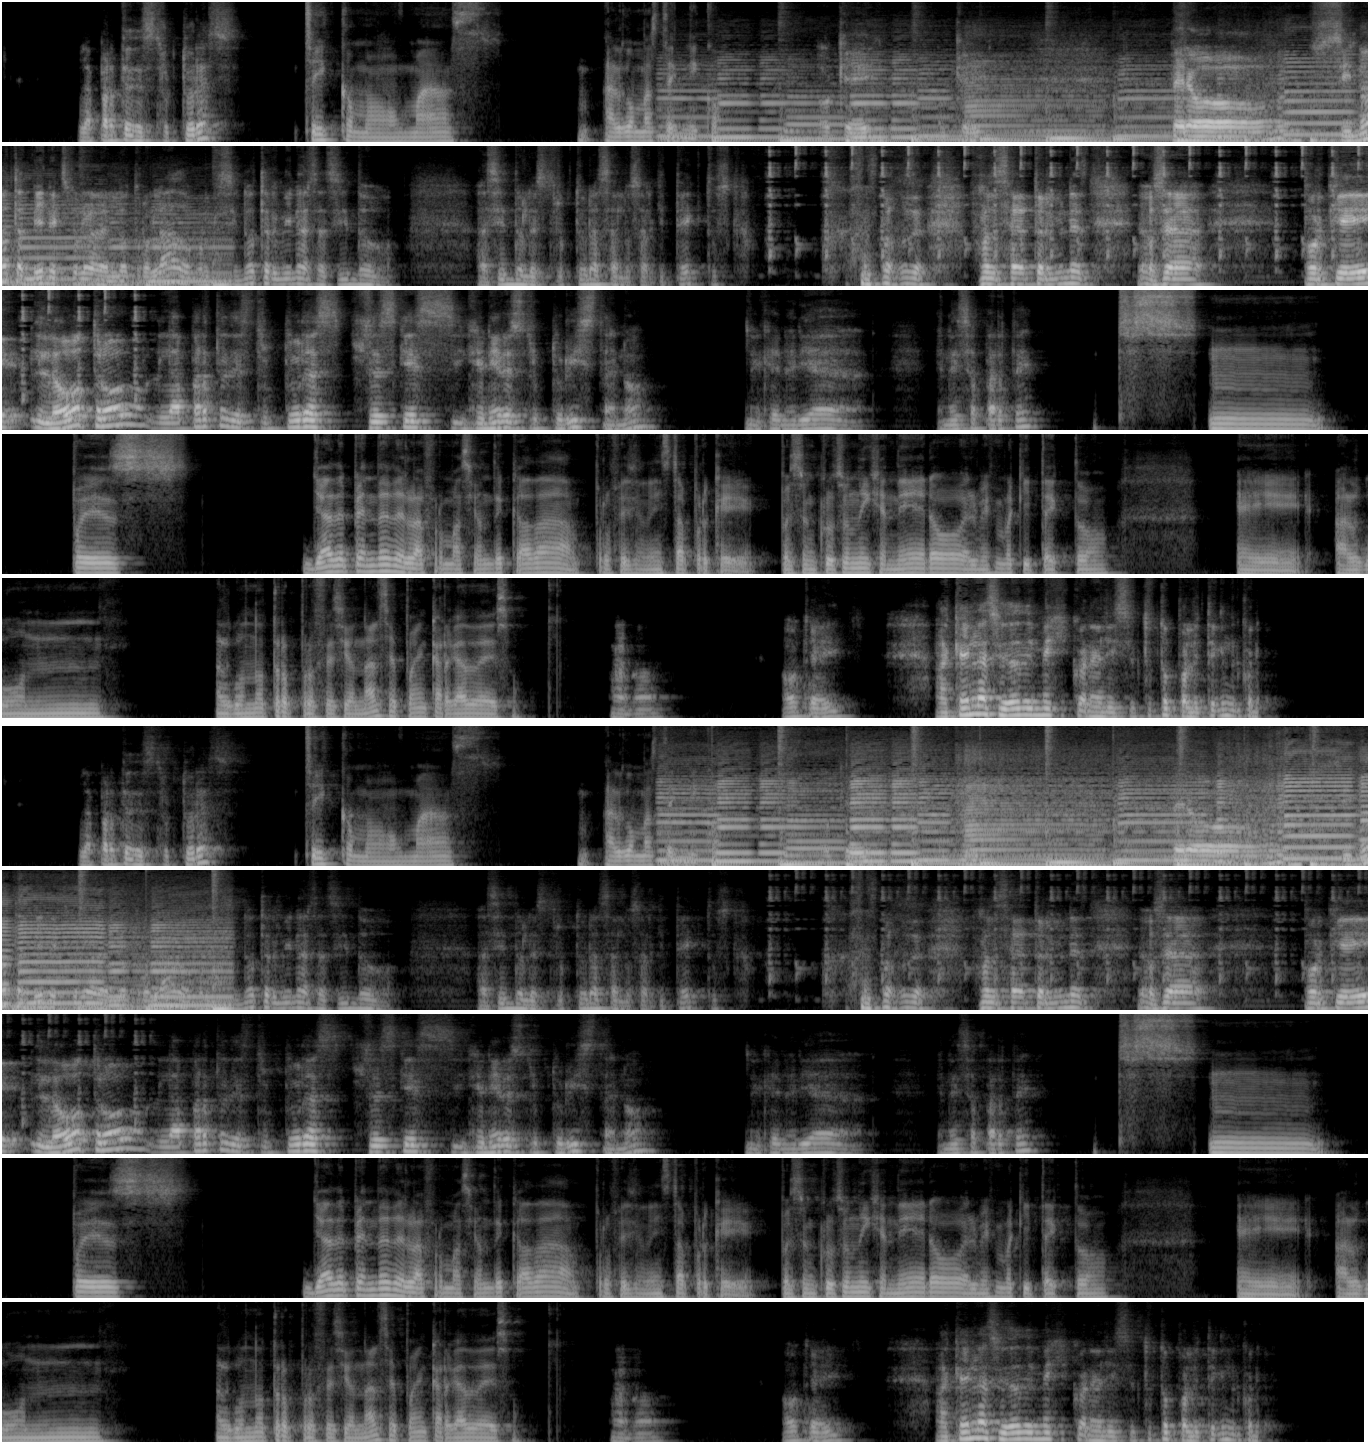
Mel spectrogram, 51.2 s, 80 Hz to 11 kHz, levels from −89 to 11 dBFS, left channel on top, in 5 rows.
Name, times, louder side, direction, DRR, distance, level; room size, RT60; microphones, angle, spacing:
voice 1, 0.6-1.7 6.1-6.7 7.0-7.5 7.8-8.3 8.8-15.7 16.4-19.7 20.0-25.4 26.1-26.9 27.5-28.3 45.5-45.9 46.8-47.3 47.7-50.4, left 4 dB, 50° left, 0.7 m, -25 dB
voice 2, 2.3-3.7 4.3-5.4 16.6-16.8 28.9-30.4 31.3-32.1 33.0-39.7 40.0-41.8 42.6-44.8, left 2 dB, 20° left, 0.8 m, -28 dB
sound 1, 4.9-12.0, right 4 dB, 80° right, 0.6 m, -24 dB
Alarm / Clock, 16.0-21.5, left 12 dB, 80° left, 0.9 m, -33 dB
25.0 x 10.5 x 3.7 m
head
